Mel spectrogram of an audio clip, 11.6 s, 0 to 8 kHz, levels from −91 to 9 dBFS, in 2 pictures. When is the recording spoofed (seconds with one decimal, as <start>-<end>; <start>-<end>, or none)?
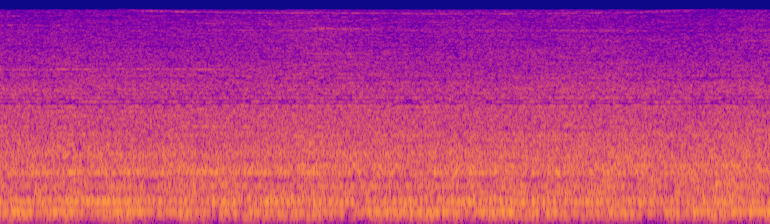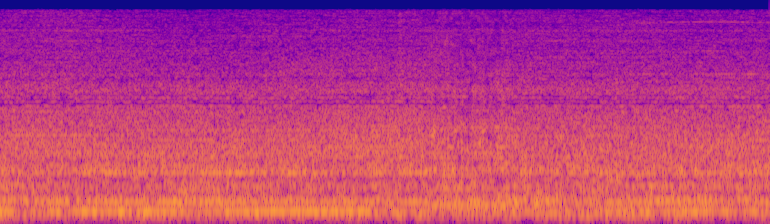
9.0-9.6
